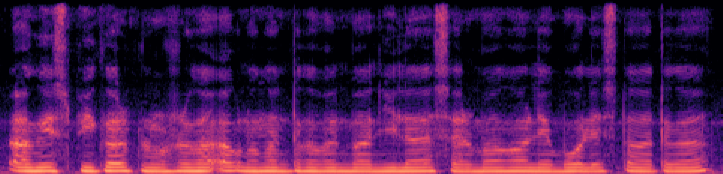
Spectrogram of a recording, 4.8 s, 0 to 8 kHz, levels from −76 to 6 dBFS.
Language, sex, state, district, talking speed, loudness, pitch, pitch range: Wancho, male, Arunachal Pradesh, Longding, 135 wpm, -16 LUFS, 160 Hz, 160-165 Hz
